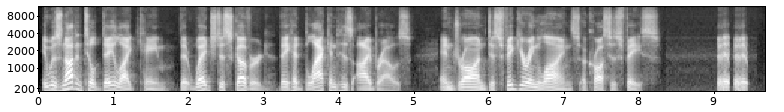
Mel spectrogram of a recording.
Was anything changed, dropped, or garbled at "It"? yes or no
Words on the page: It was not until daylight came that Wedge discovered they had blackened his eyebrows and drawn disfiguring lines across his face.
no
